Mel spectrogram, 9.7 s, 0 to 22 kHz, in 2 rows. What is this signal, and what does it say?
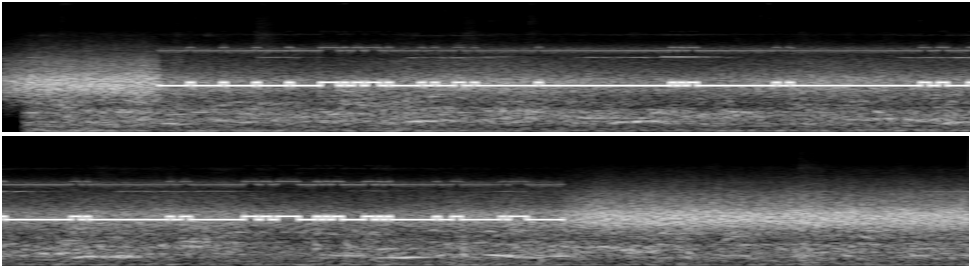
RTTY (45.45 baud, 170 Hz shift), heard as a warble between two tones, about 1650 Hz centre, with radio static, a narrow filter and the noise of a subway station. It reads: 0S8GW TSRUE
